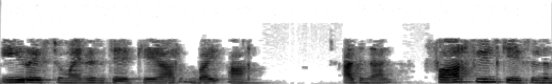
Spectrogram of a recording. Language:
Malayalam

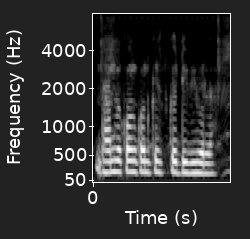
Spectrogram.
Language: Bhojpuri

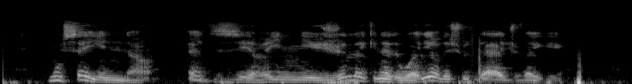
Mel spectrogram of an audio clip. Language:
Kabyle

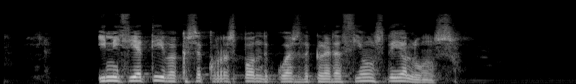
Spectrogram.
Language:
Galician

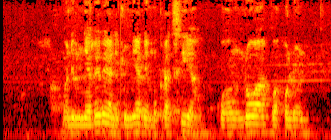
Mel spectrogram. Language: Swahili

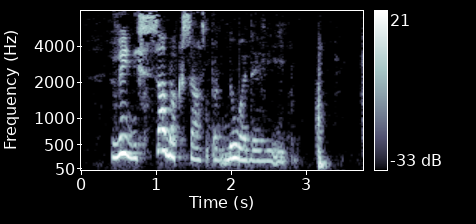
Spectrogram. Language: Latvian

